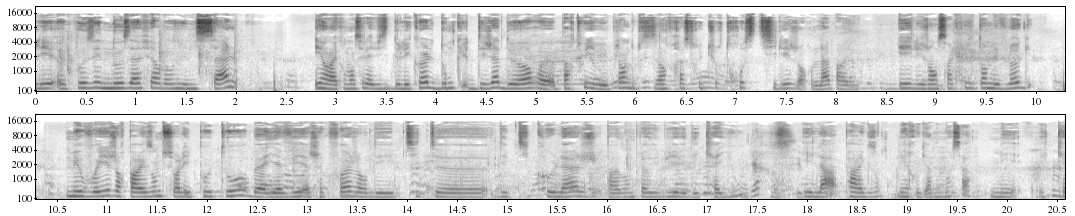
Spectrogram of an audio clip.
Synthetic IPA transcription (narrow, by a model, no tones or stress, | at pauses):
lɛʔøpozenozafɛʁd̪ɑ̃zynsal | eɔ̃nakɔmɑ̃s̬elavizit̪̚d̪əlekɔld̪ɔ̃kd̪eʒad̪əɔʁøpaʁt̪ʰuiljavɛplɛ̃d̪əpət̪it̪zɛ̃fχast̪χyk̚t̪ʰyʁt̪χost̪ʰileʒɔ̰ʁlapaʁɛɡzɑ̃peleʒɑ̃sɛ̃kχyzod̪ɑ̃mevlɔɡ | mɛvuvwajeʒɔʁpaʁɛɡzɑ̃plsyʁlepot̪ʰobailjavɛaʃakfwaʒɔʁd̪epə̥t̪ʰit̪ød̪epə̥t̪ʰi̥kʰɔlaʒpaʁɛɡzɑ̃plaod̪ebyjavɛd̪ekʰajuela̰paʁɛɡzɑ̃plmɛʁəɡaʁd̪emwasa | mɛ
